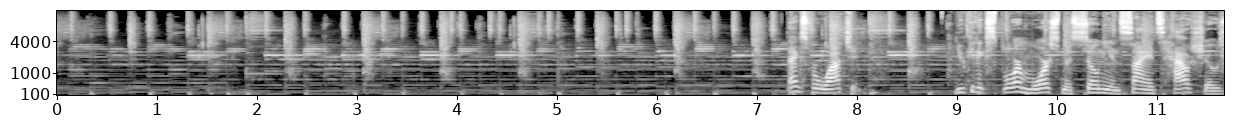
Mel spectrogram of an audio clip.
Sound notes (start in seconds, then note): 0.0 guitar music; 7.5 voiceover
